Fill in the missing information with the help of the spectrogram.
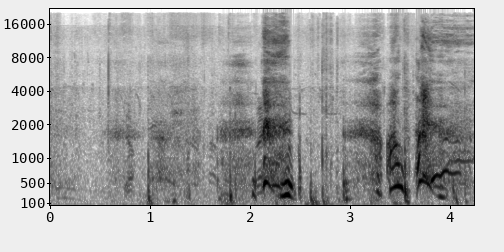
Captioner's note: laughing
